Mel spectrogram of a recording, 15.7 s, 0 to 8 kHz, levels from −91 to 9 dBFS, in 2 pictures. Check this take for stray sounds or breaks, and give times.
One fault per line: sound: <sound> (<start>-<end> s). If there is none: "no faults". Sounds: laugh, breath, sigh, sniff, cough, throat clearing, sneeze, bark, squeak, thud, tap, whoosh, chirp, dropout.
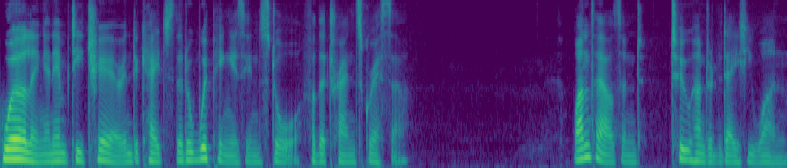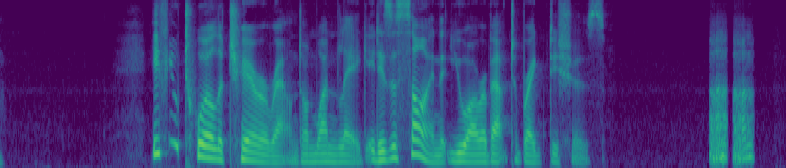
sound: laugh (15.0-15.4 s)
